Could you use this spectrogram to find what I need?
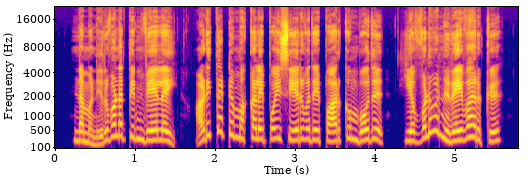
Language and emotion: Tamil, happy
